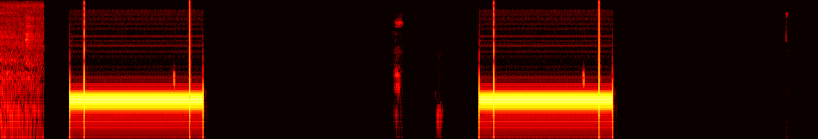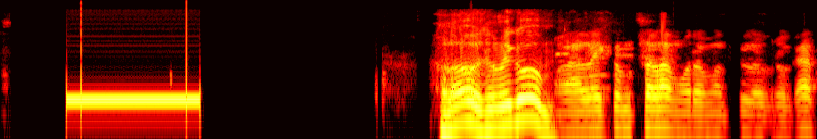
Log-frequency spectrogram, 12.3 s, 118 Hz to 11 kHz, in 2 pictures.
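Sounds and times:
telephone ringback tone during a phone call: 0.6 - 1.6, 3.6 - 4.6, 6.6 - 7.7
speech: 9.4 - 12.2.

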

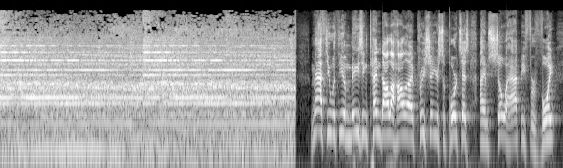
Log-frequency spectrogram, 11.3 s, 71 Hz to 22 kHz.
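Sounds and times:
celebratory win bells ringing after a baseball win: 0.0 - 6.0
speech: 6.4 - 11.2.

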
